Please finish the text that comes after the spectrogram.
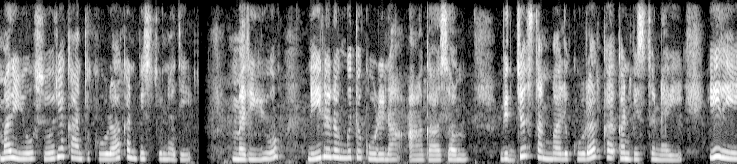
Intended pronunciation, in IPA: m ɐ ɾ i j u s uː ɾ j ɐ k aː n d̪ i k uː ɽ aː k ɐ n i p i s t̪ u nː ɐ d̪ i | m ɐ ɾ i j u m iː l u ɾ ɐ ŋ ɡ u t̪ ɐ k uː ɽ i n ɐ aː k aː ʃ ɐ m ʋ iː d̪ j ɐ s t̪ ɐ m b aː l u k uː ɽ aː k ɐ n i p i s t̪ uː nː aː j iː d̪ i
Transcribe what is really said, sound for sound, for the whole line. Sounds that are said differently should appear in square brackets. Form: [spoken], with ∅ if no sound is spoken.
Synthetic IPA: m ɐ ɾ i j u s uː ɾ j ɐ k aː n [t̪] i k uː ɽ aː k ɐ n i p i s t̪ u nː ɐ d̪ i | m ɐ ɾ i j u [n] iː l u ɾ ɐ ŋ ɡ u t̪ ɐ k uː ɽ i n ɐ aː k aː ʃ ɐ m ʋ [i] d̪ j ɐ s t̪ ɐ m b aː l u k uː ɽ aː k ɐ n i p i s t̪ [u] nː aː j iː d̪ i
